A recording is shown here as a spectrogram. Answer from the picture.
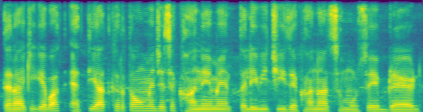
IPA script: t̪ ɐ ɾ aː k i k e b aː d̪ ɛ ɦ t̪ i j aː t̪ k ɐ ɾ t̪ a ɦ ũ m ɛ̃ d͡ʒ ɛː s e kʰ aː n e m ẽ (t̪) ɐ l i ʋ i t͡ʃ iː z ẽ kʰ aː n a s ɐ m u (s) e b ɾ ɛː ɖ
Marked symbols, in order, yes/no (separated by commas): yes, yes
